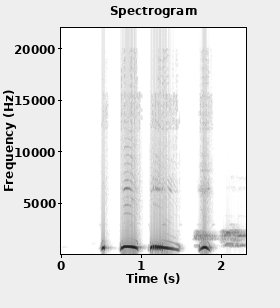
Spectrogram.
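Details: Spotted dove coo phrase used as a lure for wild doves: brief note, two full coos with the second long and falling, then a short arched coo, followed by faint higher chirping from another bird.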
